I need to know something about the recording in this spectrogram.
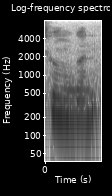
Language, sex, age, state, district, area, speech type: Bodo, female, 18-30, Assam, Kokrajhar, rural, spontaneous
